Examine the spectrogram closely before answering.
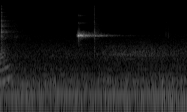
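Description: A fork clinks sharply.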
